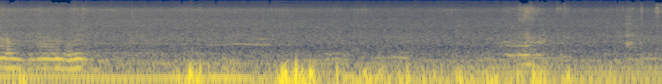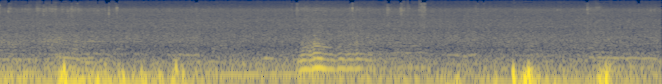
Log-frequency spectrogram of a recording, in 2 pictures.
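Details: Summer bees grazing on their favourite oregano blossoms: low buzzing that swells and fades in bursts as individual insects pass near, with a bumblebee here and there and light breeze behind.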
